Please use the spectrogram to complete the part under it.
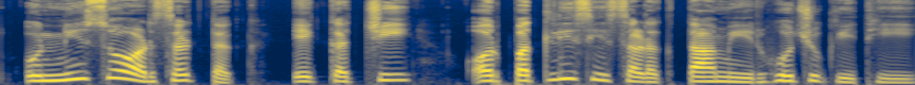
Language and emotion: Urdu, neutral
